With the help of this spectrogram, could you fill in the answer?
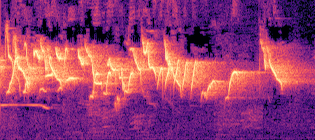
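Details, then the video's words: Caged Oriental white-eye in a 'ngalas' duelling bout, pouring out rapid high-pitched twitters and squeaky chirps in an unbroken run, one faint lower whistle at the start. "TERAPI ADU NGALAS SAAT KOLONI PLECI"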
